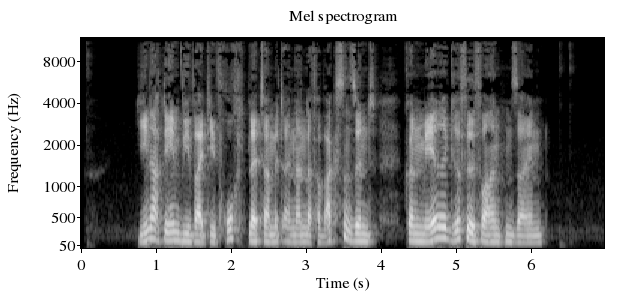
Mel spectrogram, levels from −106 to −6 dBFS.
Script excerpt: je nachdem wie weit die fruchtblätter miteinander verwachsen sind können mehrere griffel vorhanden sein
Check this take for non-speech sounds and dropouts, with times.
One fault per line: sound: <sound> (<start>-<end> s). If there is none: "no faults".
no faults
